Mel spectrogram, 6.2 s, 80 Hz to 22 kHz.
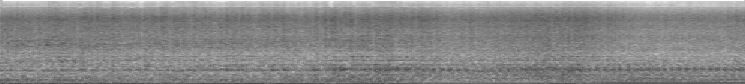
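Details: Dodge Ram SRT-10 (Viper V10 truck) newly fitted turbo kit with 3.5-inch downpipe, first start: loud, lumpy low rumble with uneven idle and raspy edge; exhaust leaks at old-gasket flange and possibly V-band collector, still untuned.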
